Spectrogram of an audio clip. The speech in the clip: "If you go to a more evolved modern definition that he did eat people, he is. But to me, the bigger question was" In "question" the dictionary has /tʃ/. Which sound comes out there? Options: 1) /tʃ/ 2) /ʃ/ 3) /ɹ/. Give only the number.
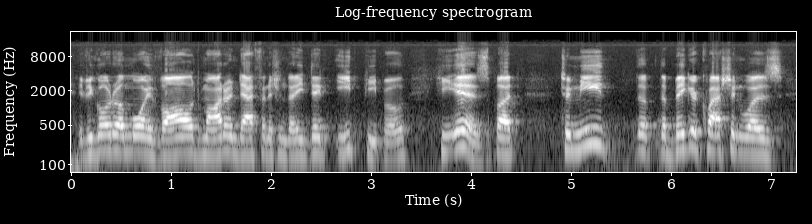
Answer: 1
